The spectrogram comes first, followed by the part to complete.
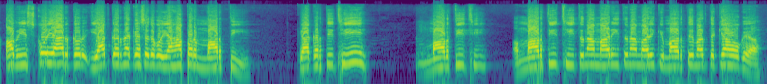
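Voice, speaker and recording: A man with a very high voice lectures a classroom in a chatty, coaxing way, repeating key words and spinning playful memory tricks. The sound is dry and close. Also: fairly bright tone, no room sound. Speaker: English teacher.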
